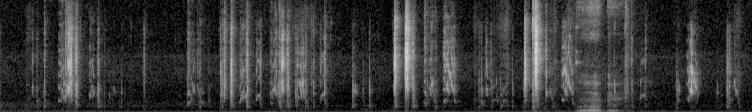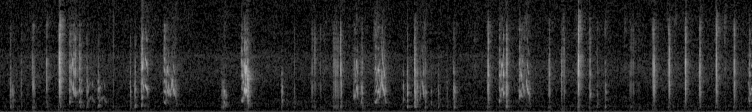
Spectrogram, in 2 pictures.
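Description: Caged pet birds chirping and squawking in short, irregular calls, over a faint steady low hum.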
